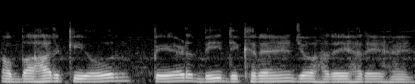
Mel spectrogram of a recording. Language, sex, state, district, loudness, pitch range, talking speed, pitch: Hindi, male, Uttar Pradesh, Lucknow, -16 LUFS, 130-145 Hz, 185 wpm, 135 Hz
